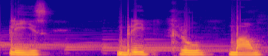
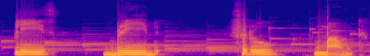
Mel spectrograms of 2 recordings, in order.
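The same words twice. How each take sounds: First: The words run together, linked smoothly. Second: Each word is pronounced separately, without linking. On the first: The speaker calls it right. "the right pronunciation would be" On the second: The speaker calls it wrong. "wrong uh, pronunciation"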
